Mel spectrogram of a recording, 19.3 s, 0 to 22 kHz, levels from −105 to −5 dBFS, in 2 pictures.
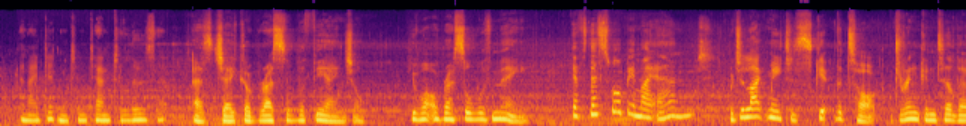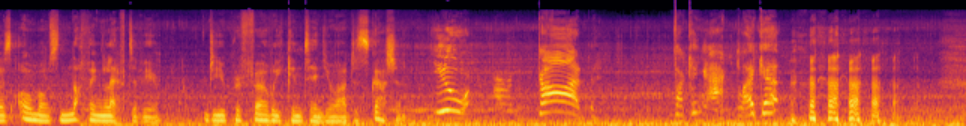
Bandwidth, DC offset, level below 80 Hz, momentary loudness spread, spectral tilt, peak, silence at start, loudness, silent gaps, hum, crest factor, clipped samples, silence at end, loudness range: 16 kHz; under 0.1%; -32 dBFS; 13 LU; -5 dB/octave; -4 dBFS; 0 s; -20 LUFS; none; none; 16 dB; under 0.1%; 0 s; 2 LU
